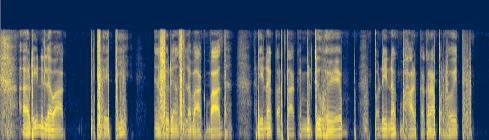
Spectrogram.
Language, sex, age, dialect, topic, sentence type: Maithili, male, 25-30, Southern/Standard, banking, question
